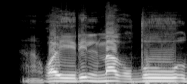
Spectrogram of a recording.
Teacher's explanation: 2 harakat panjang disebabkan adanya huruf waw mat selepas dia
